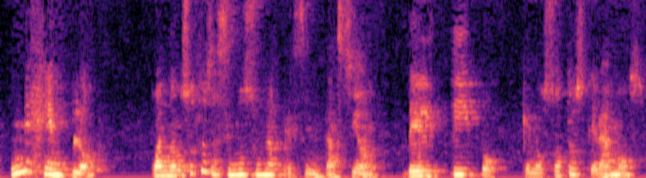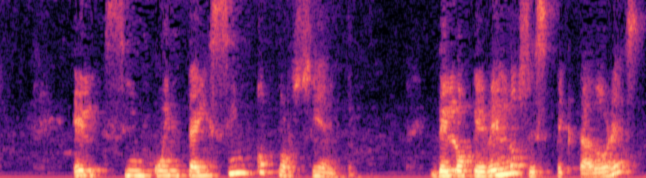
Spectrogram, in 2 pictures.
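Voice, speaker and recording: A woman professor with a Mexican accent, a podcast guest explaining public speaking in an expressive way, full of rhetorical questions. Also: mid-range voice, echoey room, low-quality recording. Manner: expressive, plays up intonation, asks rhetorical questions.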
